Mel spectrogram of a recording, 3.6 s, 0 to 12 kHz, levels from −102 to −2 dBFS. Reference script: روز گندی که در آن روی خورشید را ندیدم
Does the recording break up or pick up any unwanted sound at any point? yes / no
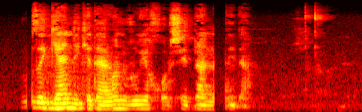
yes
